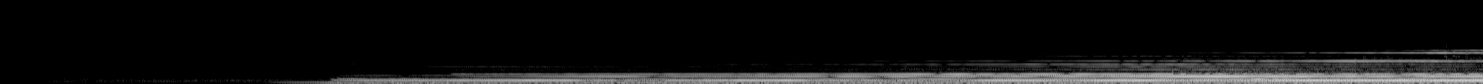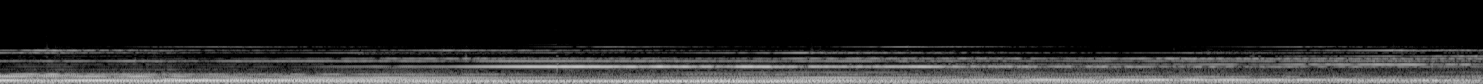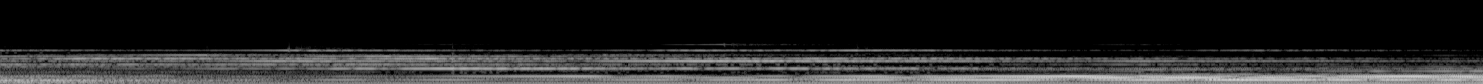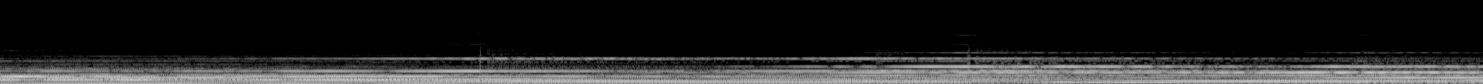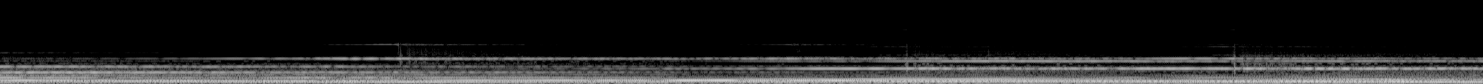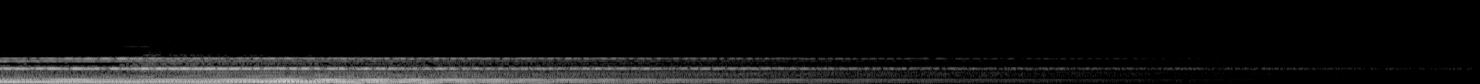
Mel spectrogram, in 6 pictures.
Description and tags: Rhodes, reverb, echo. I tell you all my secrets through sounds.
